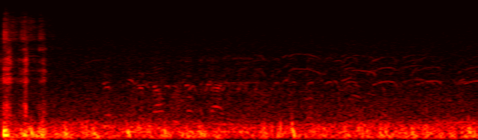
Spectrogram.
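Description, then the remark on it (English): A flock of seagulls squawks and cries repeatedly, going crazy, their overlapping calls carrying over a steady low rumble of wind and background noise, at a spot not very close to the water. “I think this might be a seagull breeding facility or something because they go fucking crazy.”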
